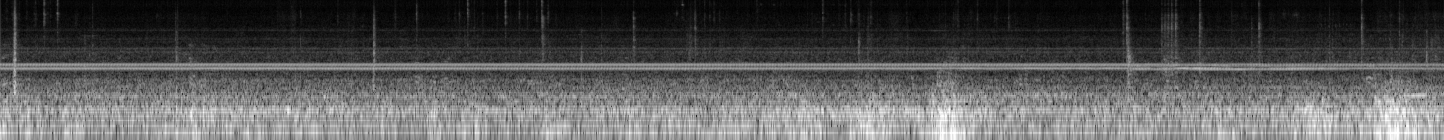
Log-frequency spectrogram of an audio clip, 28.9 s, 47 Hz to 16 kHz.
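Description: Cabin sound of a Stadler KISS (ER1) double-decker electric train under way: a steady low rumble of wheels on track with a steady high whine. The rumble swells twice, and a tone rises in pitch near the end.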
